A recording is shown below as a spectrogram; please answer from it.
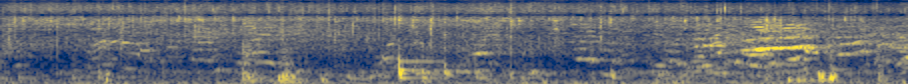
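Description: Potato pieces frying in hot oil at an outdoor picnic cook-up, a continuous crackling sizzle with occasional stirring and spattering, while voices talk nearby over the cooking.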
